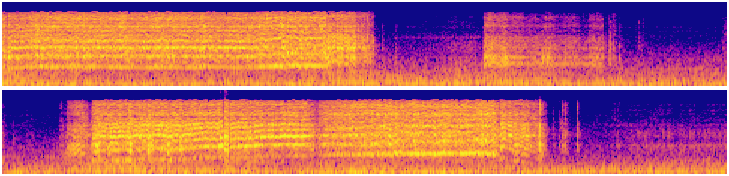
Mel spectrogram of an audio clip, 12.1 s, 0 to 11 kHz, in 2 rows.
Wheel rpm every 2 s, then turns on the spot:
160, 60, 10, 100, 150, 20.
2-6 10-12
